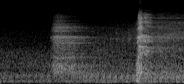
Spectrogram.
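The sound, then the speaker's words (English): A heavy, drawn-out breath hisses, followed by a sharper, sudden puff of air near the end; no one speaks. “Oh, God, that was a heavy breath.”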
